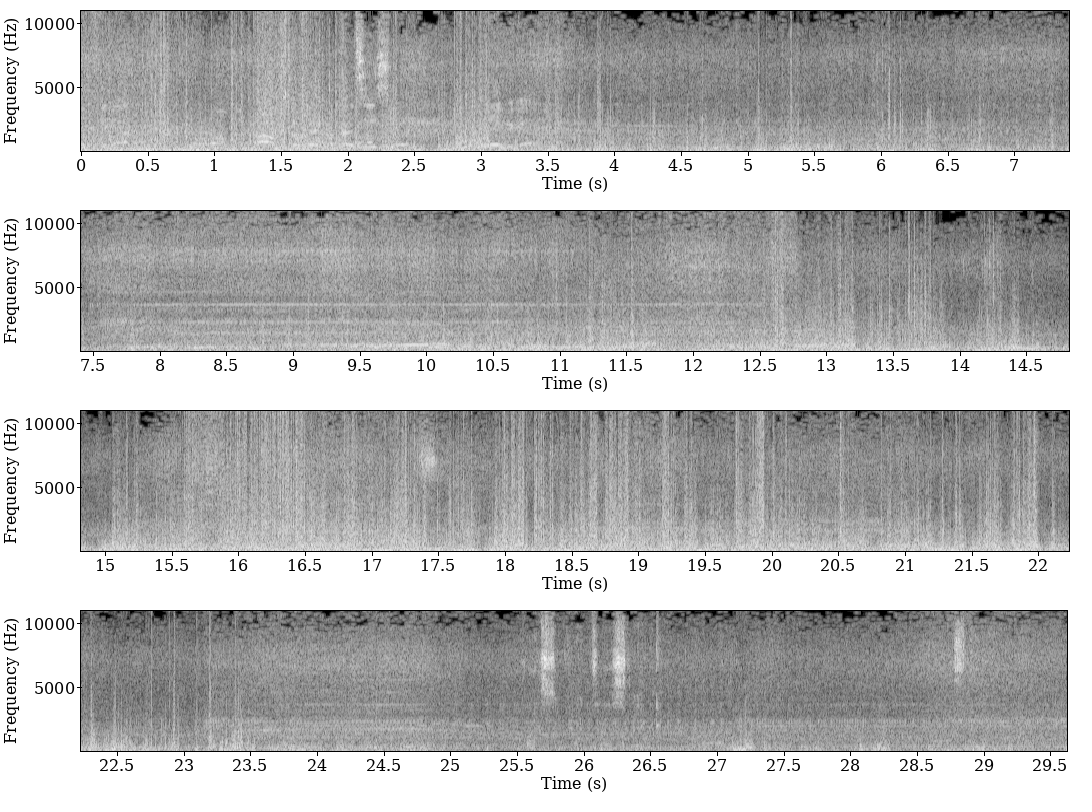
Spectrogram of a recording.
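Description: A moped engine hums while riding along a street.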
